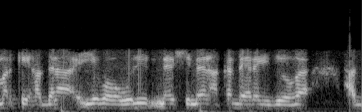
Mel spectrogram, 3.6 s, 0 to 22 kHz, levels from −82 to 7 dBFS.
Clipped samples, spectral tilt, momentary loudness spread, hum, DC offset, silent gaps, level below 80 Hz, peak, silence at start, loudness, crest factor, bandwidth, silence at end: under 0.1%; -6.5 dB/octave; 3 LU; none; under 0.1%; none; -52 dBFS; 0 dBFS; 0 s; -17 LUFS; 18 dB; 5.8 kHz; 0 s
